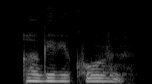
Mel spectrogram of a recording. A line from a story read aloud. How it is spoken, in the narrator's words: Varone said quietly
